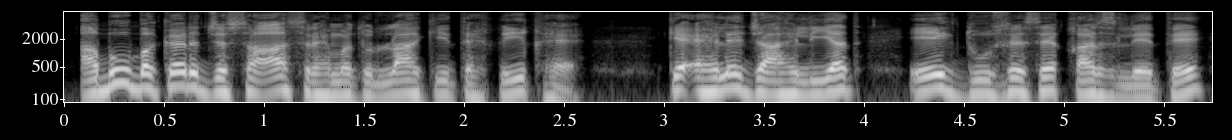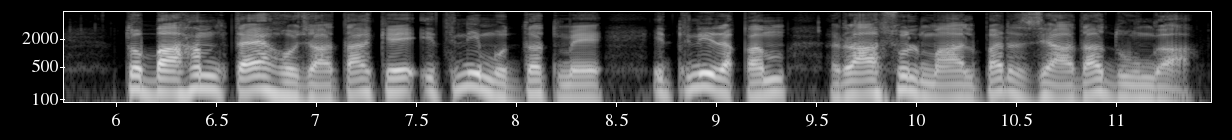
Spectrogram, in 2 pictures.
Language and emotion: Urdu, neutral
